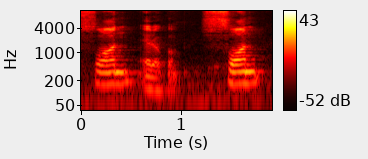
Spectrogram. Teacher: জিহ্বাটা নিচের দাঁতে লাগাতে হবে তবে এখানে সদ মোটা করতে হবে সিন পাতলা হবে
